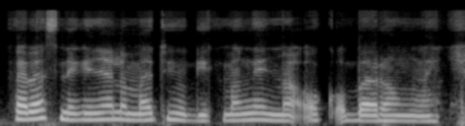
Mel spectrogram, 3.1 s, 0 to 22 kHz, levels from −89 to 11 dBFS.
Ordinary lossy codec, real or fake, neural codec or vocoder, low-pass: Opus, 24 kbps; fake; codec, 44.1 kHz, 7.8 kbps, DAC; 14.4 kHz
